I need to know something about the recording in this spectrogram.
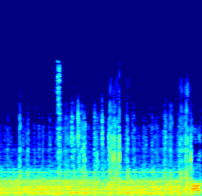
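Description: Steady road and engine noise heard inside a car cruising along a highway.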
